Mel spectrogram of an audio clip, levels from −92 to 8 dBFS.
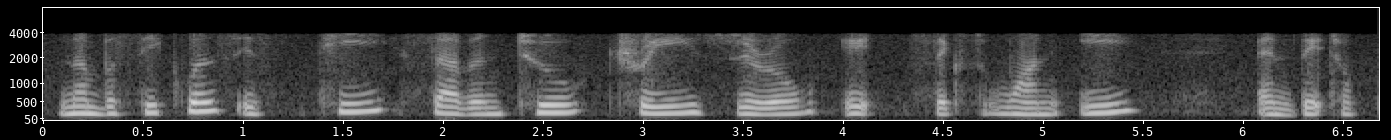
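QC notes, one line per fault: No faults to log here, just ordinary speech over a G.726 ADPCM telephone path that tops out around 3.9 kHz and carries the light coding grain you'd expect from a 32 kbit/s setting.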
